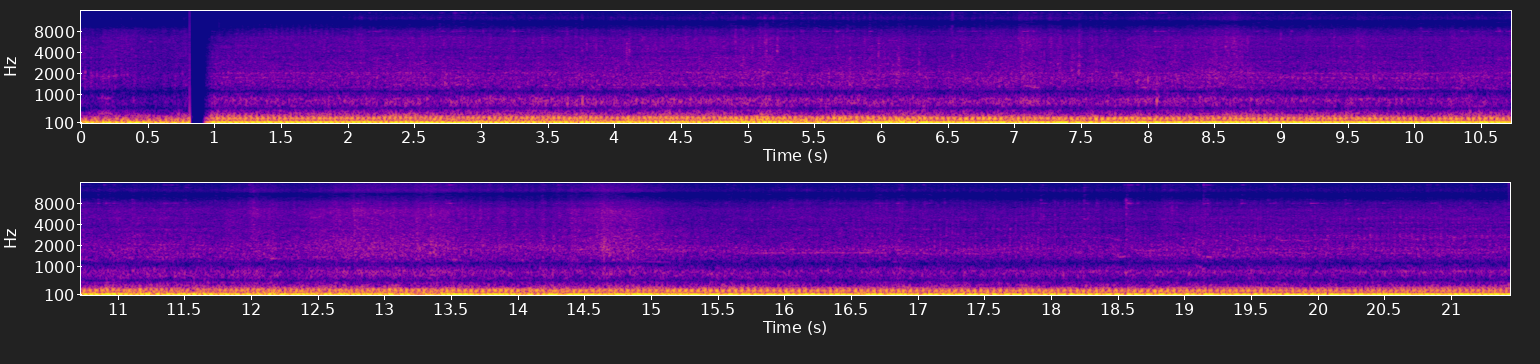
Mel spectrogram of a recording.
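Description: Tyres roll and crunch over a gravel track.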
